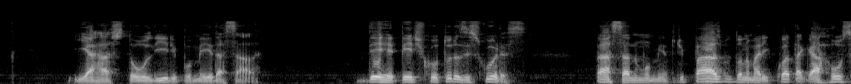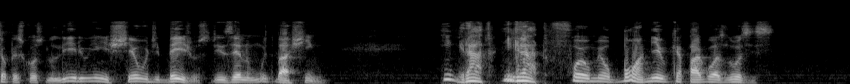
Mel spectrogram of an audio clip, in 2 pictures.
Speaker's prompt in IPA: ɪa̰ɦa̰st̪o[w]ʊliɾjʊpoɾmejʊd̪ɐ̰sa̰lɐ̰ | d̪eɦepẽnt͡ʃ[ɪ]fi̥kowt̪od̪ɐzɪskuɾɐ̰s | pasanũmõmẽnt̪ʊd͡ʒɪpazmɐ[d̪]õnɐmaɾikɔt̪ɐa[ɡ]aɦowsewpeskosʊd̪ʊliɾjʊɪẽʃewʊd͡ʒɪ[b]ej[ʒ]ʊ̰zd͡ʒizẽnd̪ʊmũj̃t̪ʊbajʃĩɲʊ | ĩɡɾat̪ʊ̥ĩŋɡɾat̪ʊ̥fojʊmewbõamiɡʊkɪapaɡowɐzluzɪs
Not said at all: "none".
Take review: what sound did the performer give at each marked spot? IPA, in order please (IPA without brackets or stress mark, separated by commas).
w, ɪ, d̪, ɡ, b, ʒ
